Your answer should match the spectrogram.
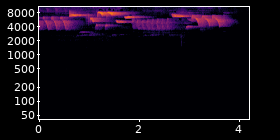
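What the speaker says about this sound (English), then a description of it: "And I think that serenade we've just had is a blackbird." A blackbird sings in woodland, giving a run of bright, fluting, warbling phrases with short pauses between them. It sounds fairly close and stands clear over a faint, quiet background.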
